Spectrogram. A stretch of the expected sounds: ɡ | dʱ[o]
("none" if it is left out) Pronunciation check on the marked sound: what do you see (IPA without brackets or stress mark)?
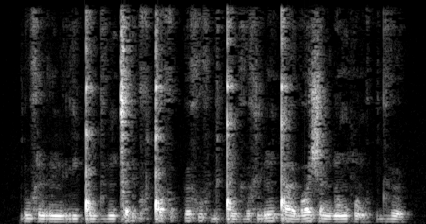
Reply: ɵ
